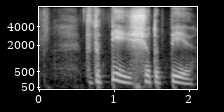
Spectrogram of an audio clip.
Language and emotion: Russian, angry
